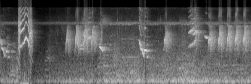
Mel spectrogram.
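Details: Kacer, or white-rumped shama, fighting: steep whistled sweeps, buzzy bursts and a run of rapid clicking notes, with a steady high whine throughout.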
